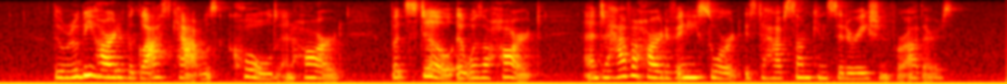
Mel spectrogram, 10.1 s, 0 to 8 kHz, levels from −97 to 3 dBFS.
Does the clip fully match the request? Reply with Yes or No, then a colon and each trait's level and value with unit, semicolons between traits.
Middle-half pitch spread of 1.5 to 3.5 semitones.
Yes: narrow, 2.5 semitones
